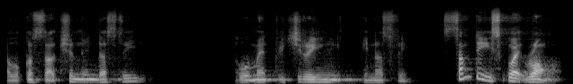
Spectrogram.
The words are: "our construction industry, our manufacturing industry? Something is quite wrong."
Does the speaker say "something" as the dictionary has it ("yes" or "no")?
no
